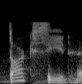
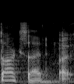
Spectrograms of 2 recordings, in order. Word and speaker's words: Darkseid: Evil was represented by the hellish planet Apocalypse, with a K, and its overlord, who I used to call Darkseid as a kid, but it's Darkseid.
